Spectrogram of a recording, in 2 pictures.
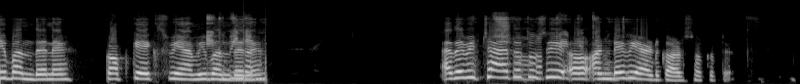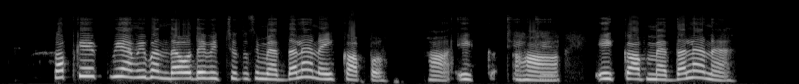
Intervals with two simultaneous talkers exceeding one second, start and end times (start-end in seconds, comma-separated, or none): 4.8-6.4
